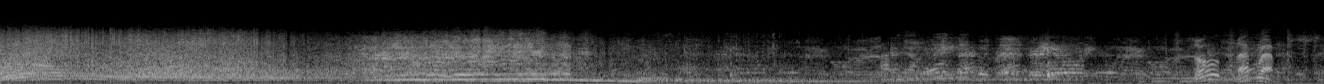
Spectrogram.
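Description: Don Garlits' Top Fuel dragster makes a smoky solo run down the quarter mile at the NHRA Winter Nationals, a loud engine roar that swells and fades, partly under a commentator's voice.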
